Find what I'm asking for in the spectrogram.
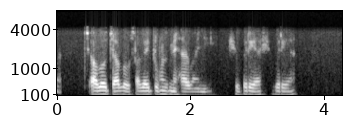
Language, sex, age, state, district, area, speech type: Kashmiri, male, 18-30, Jammu and Kashmir, Anantnag, rural, conversation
